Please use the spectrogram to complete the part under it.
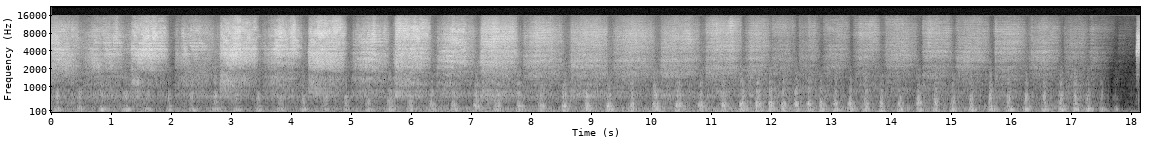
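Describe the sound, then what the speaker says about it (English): A Great Western 4-4-0 steam locomotive hauls a cross-country stopping passenger train at a quiet rural station: steady loud hissing steam, then a rhythm of exhaust beats that grows quicker and more distinct, with faint clatter from the wheels and coaches. "a cross-country stopping passenger train calls at a rather quiet rural station on the Great Western"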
